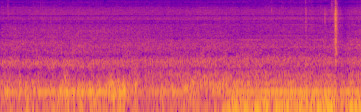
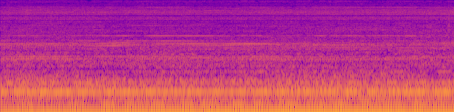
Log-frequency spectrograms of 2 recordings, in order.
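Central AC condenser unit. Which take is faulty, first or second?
second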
